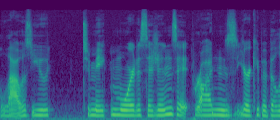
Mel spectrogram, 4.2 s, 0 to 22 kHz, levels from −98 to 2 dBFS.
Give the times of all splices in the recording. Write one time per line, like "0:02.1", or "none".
0:01.6
0:02.9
